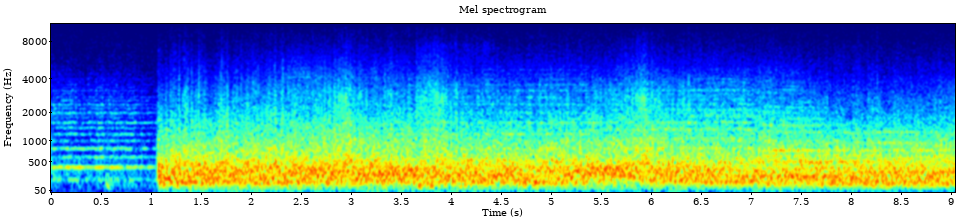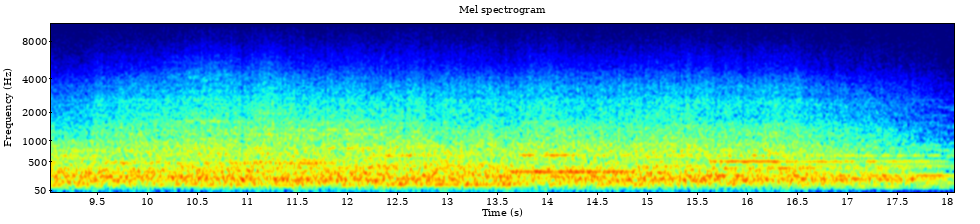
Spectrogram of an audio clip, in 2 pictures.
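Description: Rocket sled's cluster of rocket motors firing: a loud, steady rushing noise that starts suddenly about a second in and keeps on without a break, with music faint underneath.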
